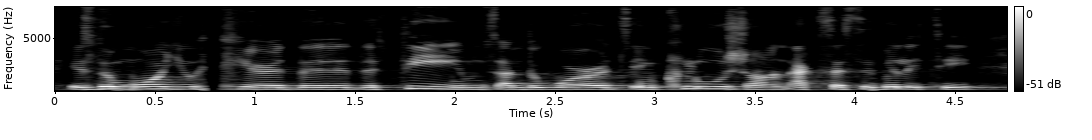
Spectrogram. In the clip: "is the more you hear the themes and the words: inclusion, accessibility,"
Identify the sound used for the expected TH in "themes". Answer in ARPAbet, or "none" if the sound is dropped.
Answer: TH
